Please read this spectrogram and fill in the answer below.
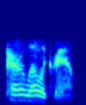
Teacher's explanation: you got those plosive P's and then the lilt of those L's, parallelogram, and then you got those harsher letters, sounds, the G and the R, parallelogram.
